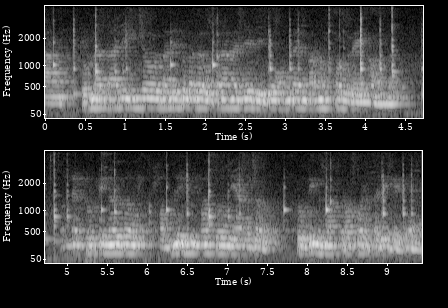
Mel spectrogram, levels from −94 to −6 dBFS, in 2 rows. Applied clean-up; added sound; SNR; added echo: none; Wind chime; 12 dB; reverberation time 0.8 s.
